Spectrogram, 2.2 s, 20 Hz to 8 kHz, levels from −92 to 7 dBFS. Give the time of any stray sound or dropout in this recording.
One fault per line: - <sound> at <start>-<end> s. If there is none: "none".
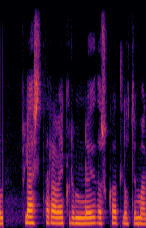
none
